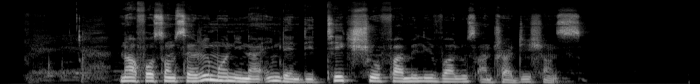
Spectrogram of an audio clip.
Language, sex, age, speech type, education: Nigerian Pidgin, male, 30-45, read, tertiary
